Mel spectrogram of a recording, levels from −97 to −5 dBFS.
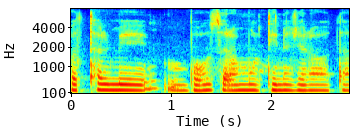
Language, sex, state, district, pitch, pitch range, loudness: Bhojpuri, female, Uttar Pradesh, Gorakhpur, 195 Hz, 190-200 Hz, -20 LUFS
